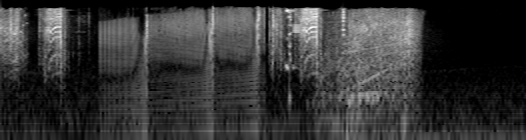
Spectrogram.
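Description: Electric sparks crackle and buzz.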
